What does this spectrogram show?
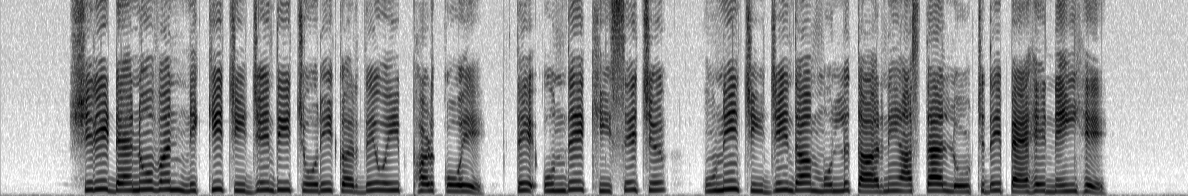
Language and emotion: Dogri, neutral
